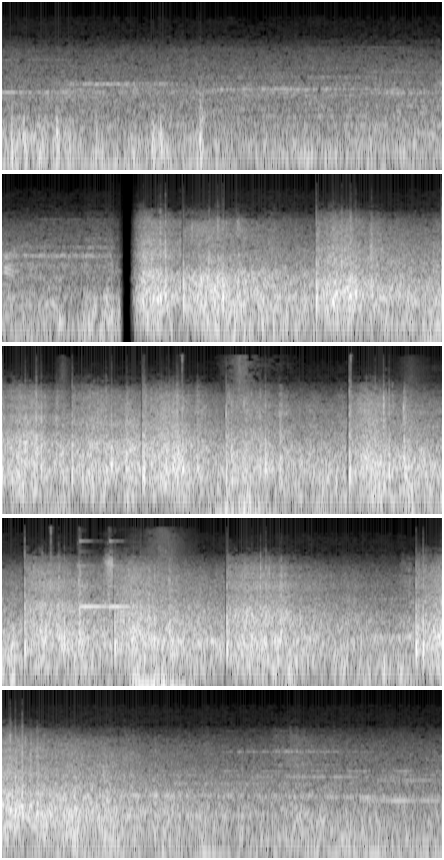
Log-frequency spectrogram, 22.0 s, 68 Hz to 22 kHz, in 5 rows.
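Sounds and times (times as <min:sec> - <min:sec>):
fireworks bursting and crackling: 0:07.5 - 0:16.2.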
